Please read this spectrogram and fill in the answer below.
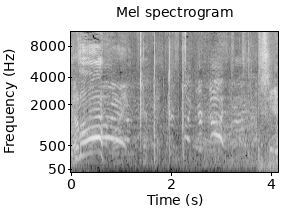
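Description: A person's long shout for about the first second, its pitch rising and then falling, followed by four sharp clicks in quick succession and a couple of short calls.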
